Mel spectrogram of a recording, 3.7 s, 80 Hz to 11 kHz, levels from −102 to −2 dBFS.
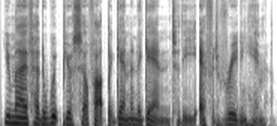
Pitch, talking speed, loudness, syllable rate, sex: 130 Hz, 275 wpm, -20 LUFS, 6.3 syllables/s, male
